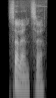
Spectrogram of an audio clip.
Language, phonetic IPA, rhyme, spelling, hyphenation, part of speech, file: Hungarian, [ˈsɛlɛnt͡sɛ], -t͡sɛ, szelence, sze‧len‧ce, noun, Hu-szelence.ogg
- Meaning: box, case, étui (a small decorative box usually made of metal)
